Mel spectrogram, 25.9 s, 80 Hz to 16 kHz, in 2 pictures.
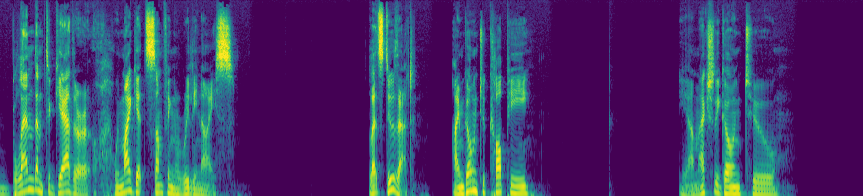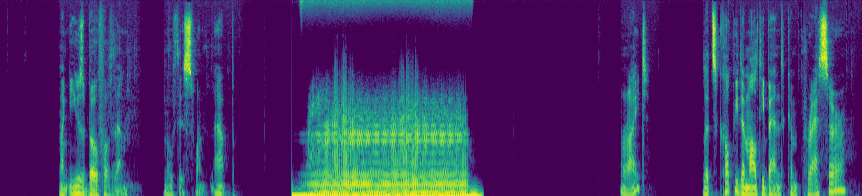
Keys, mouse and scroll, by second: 3.2-5.0 drag, 5.5 click, 8.5 scroll up 1, 8.7-9.1 scroll down 1, 13.0 click, 13.8 scroll down 1, 14.3 click, 14.9 ctrl+Up, 17.1 space, 21.0 space, 25.7 click.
